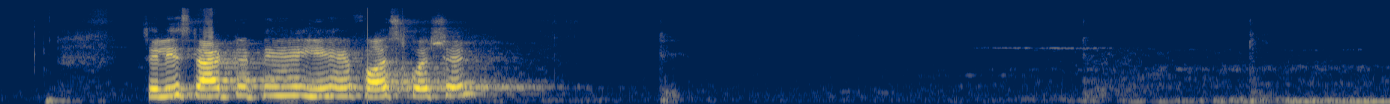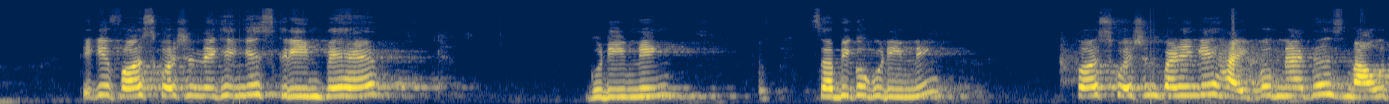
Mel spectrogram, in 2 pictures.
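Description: A young woman speaks clearly into a nearby microphone, explaining in short bursts.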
